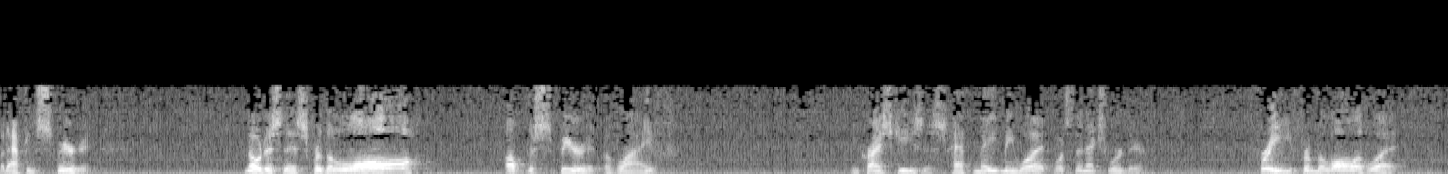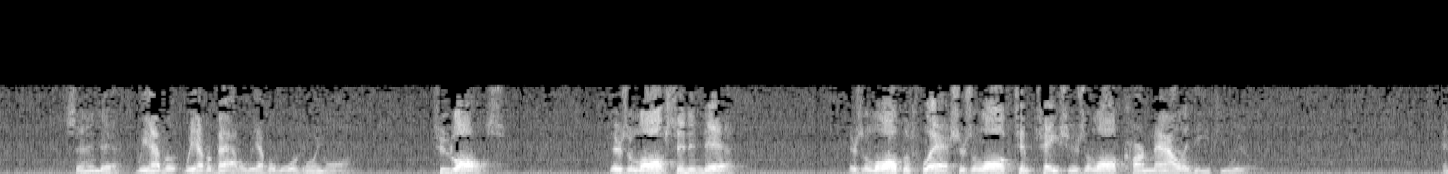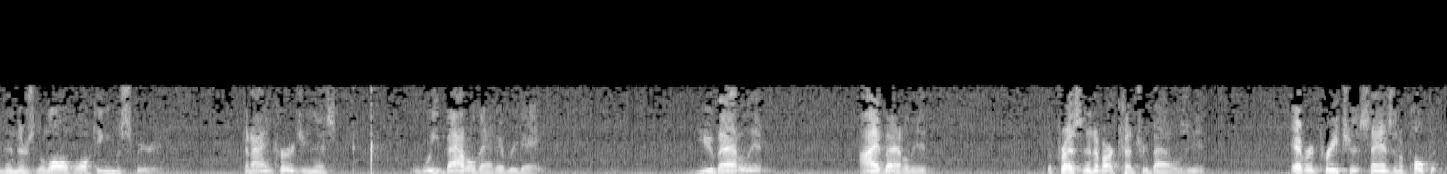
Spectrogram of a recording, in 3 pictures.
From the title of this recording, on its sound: Ketha Heights Baptist Church ~ Live Broadcast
